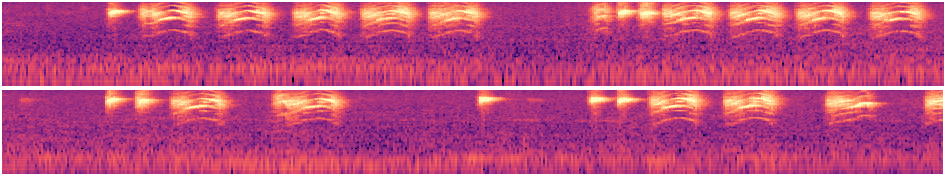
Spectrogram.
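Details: Sooty-headed bulbul (Pycnonotus aurigaster) song: rapid bursts of high, sharp chirping notes, each burst about half a second, in quick succession with brief pauses.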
